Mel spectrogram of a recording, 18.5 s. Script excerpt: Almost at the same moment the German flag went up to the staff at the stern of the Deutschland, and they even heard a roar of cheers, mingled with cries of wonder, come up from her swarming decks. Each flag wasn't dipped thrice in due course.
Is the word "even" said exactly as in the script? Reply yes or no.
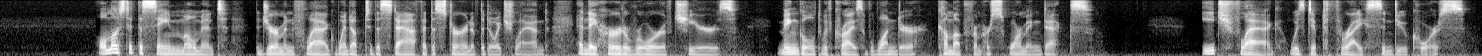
no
